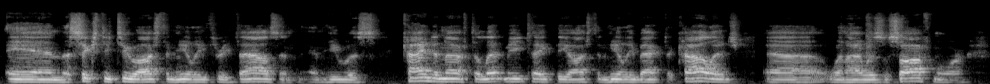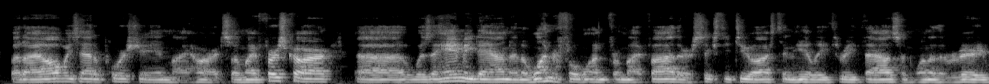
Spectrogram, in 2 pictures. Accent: American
